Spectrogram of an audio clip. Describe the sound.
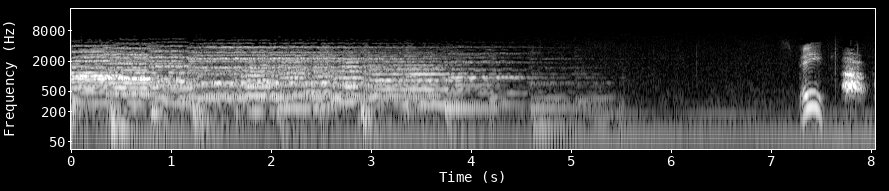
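Several seconds of voices fade out, then a dog gives two short, sharp barks on command, one right after the other, at the very end, in a radio advertisement for Gaines Dog Meal.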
